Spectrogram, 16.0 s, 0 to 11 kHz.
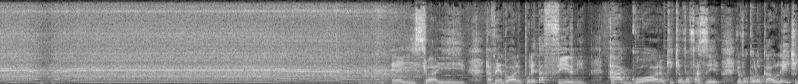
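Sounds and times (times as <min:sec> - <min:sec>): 
blender pureeing cooked turnip: 0:00.0 - 0:08.8
speech: 0:07.8 - 0:15.9.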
